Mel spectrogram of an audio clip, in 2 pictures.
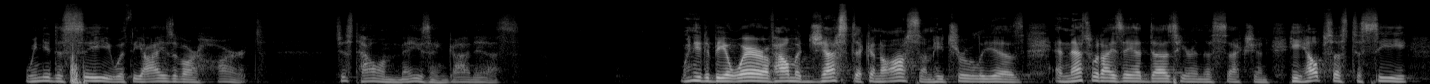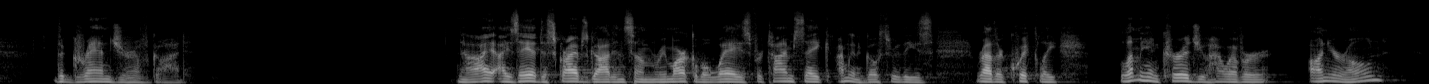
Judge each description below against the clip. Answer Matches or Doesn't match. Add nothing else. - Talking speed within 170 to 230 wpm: Doesn't match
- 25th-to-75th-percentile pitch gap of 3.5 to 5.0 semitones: Matches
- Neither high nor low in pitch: Doesn't match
